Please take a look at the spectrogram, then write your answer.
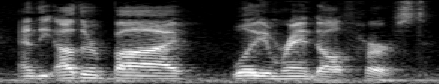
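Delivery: usual speaking voice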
